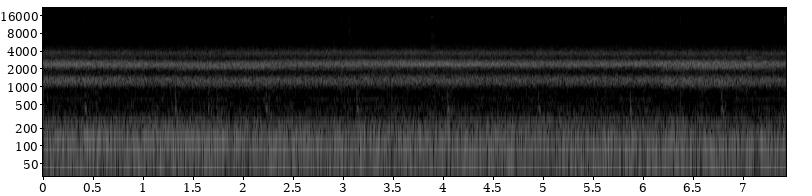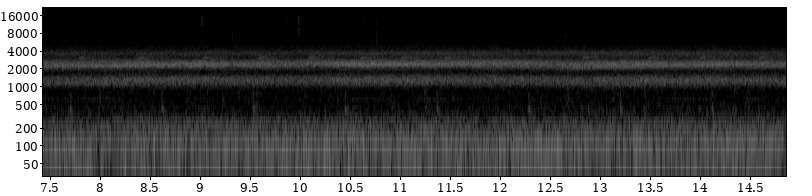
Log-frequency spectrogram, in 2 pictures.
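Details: Thousands of frogs calling in the rain form a dense, unbroken chorus of steady high trilling layers, with a low rumble of rainfall and scattered drip-like taps beneath.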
